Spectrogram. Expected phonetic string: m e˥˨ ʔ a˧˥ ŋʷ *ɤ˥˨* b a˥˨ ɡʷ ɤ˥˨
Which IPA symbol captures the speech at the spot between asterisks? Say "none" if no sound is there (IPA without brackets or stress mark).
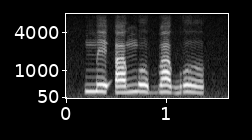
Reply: ɤ˥˨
